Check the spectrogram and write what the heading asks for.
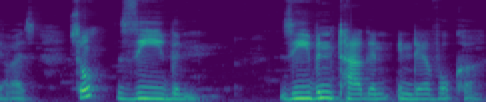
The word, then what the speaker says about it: sieben: Then sieben.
